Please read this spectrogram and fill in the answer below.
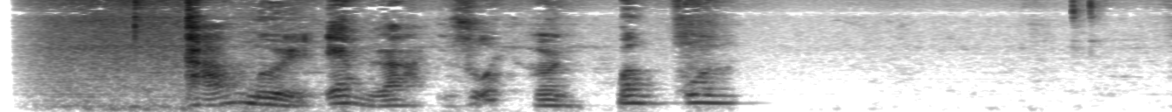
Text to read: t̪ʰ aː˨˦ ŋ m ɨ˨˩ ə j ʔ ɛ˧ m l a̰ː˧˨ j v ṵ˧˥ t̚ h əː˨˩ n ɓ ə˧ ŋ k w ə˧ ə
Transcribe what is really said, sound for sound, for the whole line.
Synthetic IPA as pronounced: t̪ʰ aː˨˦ ŋ m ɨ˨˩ ə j ʔ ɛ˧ m l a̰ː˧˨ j z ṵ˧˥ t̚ h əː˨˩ n ɓ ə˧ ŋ k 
